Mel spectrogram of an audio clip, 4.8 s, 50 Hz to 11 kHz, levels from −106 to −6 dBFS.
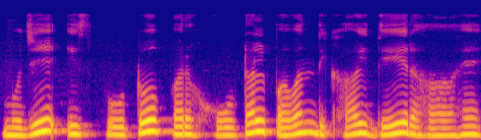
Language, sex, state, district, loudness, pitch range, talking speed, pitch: Hindi, female, Madhya Pradesh, Umaria, -16 LUFS, 180-220 Hz, 125 wpm, 190 Hz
